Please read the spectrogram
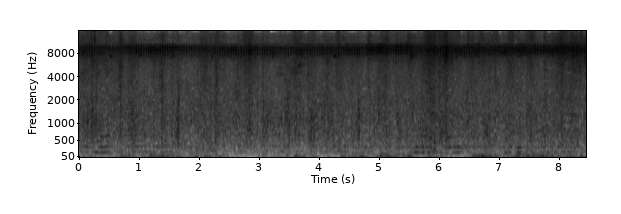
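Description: A steady, high-pitched drone of insects calling, with light swishing and scattered ticks of footsteps through tall grass.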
